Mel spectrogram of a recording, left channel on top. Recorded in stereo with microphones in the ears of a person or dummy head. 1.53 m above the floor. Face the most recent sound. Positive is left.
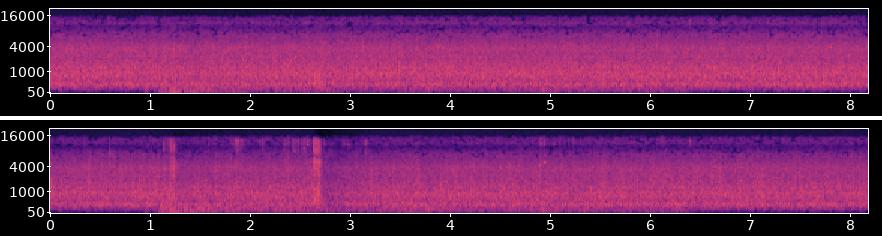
turn(degrees=0)  # may be behind; listen again after turning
